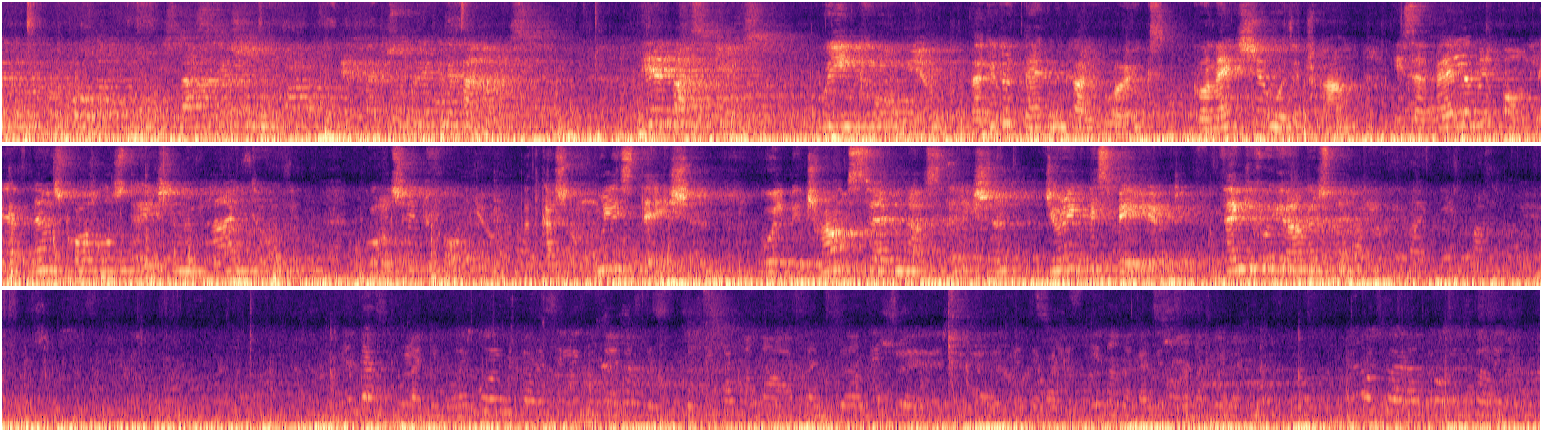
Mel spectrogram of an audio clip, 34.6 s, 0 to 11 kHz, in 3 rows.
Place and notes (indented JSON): {
  "title": "Petralona-Monastiraki, Athens, Greece - (534) Metro ride from Petralona to Monastiraki",
  "date": "2019-03-10 16:28:00",
  "description": "Binaural recording of a ride with M1 line from Petralona to Monastiraki.\nRecorded with Soundman OKM + Sony D100",
  "latitude": "37.97",
  "longitude": "23.71",
  "altitude": "48",
  "timezone": "Europe/Athens"
}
